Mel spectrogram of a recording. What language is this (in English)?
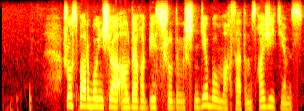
Kazakh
